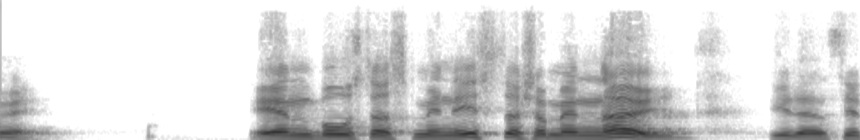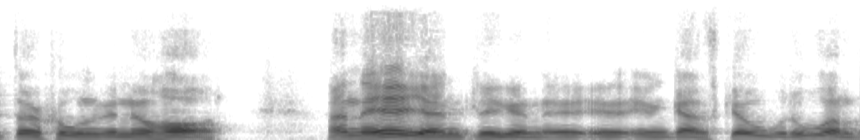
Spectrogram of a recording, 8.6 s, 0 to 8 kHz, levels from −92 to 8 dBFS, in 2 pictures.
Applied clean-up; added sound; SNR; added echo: neural mask model DeepFilterNet 3.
